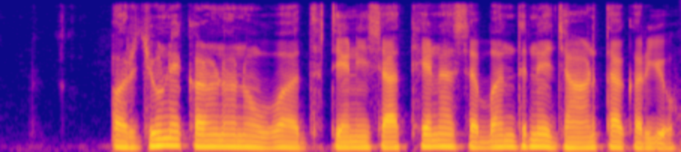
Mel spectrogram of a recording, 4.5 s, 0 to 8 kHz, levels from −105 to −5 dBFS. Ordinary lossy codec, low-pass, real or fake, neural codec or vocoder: none; 7.2 kHz; fake; vocoder, 44.1 kHz, 128 mel bands every 256 samples, BigVGAN v2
